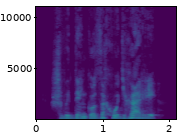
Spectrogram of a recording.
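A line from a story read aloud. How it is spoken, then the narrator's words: Whispered. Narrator (Ukrainian): прошепотів Люпин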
